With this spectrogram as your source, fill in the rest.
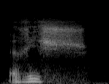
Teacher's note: Final E not really pronounced. So SH is the last sound.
